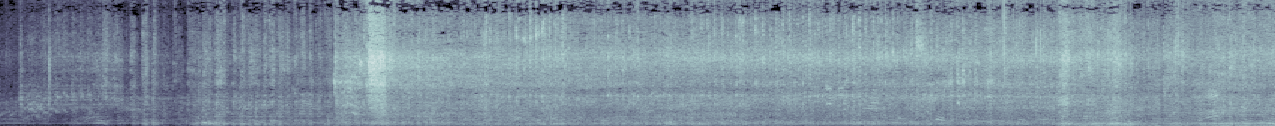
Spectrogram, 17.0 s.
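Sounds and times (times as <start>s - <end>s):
car engine idling: 0.0s - 17.0s
short loud burst of noise: 4.4s - 6.3s.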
